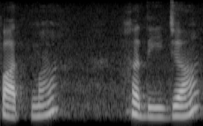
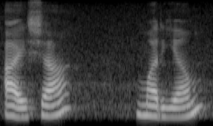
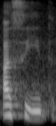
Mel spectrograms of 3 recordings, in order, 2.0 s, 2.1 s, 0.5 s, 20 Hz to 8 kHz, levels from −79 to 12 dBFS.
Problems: none marked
